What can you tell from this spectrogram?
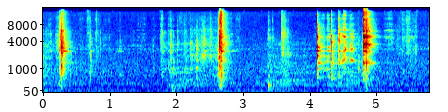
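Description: Clicks and light clinks of a powder-coated aluminium heatsink cover and its plastic inlays being handled as the coloured inlay is changed. There is a sharp click about a quarter second in and another near the middle, then a quick run of ringing clinks about four seconds in.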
